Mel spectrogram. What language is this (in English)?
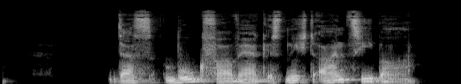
German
